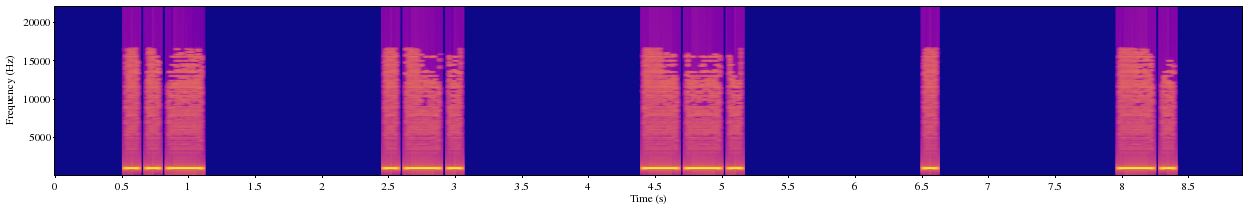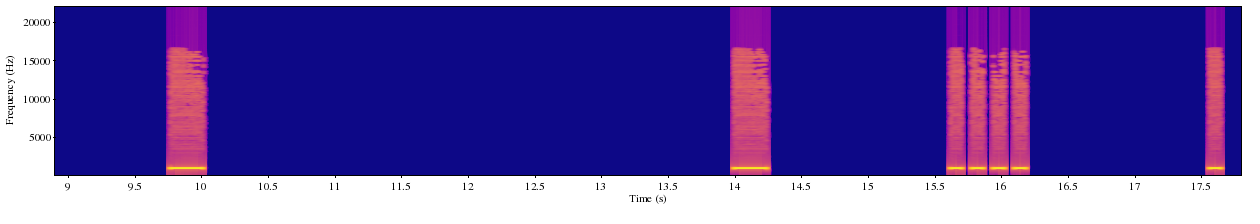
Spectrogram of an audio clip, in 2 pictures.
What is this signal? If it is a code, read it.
Morse code, heard as a keyed tone, about 15 wpm, spaced as for 5 wpm, 1000 Hz. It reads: URGENT THE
